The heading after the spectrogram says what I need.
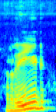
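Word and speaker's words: read: और पढ़ने का होता है रीड, और रीड का थर्ड फॉर्म होता है रेड। प्रोनाउंसिएशन बदलती है, चीजें वही रहती हैं, रीड, रेड, रेड।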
